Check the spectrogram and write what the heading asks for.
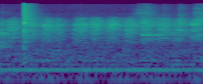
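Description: Quiet room tone: a steady low hum with faint background noise, broken by a single short click just after the start.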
